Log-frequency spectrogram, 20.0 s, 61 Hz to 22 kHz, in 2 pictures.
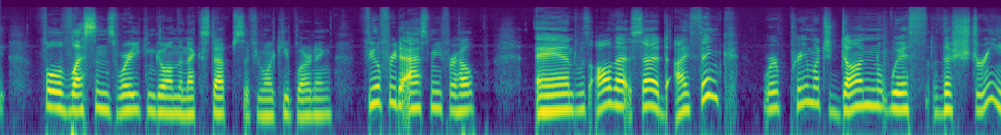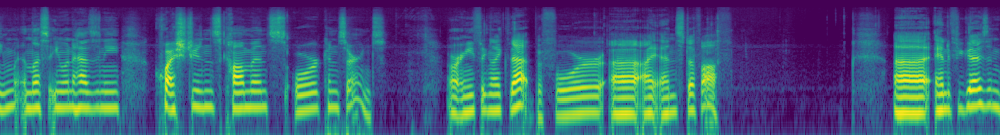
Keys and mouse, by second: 3.3 click, 4.2 KP_Decimal.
